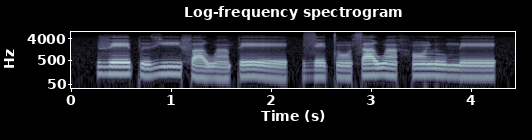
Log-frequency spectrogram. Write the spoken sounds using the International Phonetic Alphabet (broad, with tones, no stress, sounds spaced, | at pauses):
v eː˦ p ɨ˨˦ ɣ iː˦ f a˨ w ã˨ p eː˦˨ | z e˨ t ɔ̃˨ s a˦ w ã˦˨ h ɔ̃˦ l u˧ m e˧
